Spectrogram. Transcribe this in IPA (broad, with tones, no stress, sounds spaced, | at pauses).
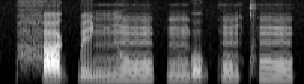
h a˨ k͡p ɪ˨ ɲ ũ˦ | ŋ o˨ k ũ˨ kʰ ũ˦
